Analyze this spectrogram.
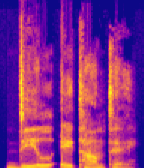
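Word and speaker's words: dilettante: is a dilatant and this word has three syllables and there's kind of like a stress on that first and last syllable deal a tante the reason I say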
